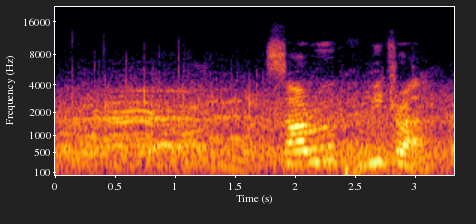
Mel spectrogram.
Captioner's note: applause and cheering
